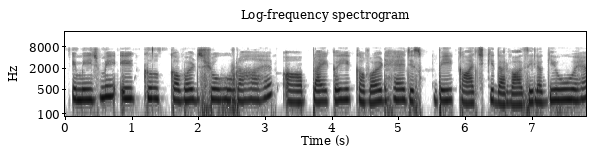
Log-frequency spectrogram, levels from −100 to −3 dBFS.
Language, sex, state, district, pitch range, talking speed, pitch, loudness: Hindi, female, Bihar, Gopalganj, 225-255 Hz, 175 wpm, 245 Hz, -19 LUFS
